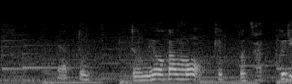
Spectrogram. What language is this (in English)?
Japanese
